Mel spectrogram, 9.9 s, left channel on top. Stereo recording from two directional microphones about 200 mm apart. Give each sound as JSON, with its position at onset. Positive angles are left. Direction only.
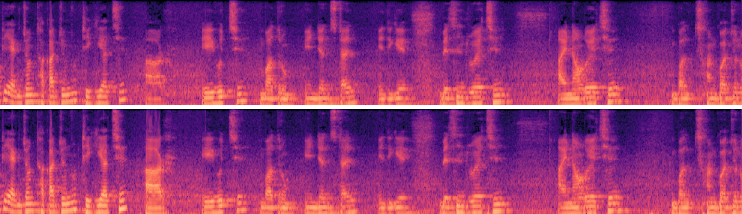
{"t": 0.0, "sound": "speech", "side_deg": -5}
{"t": 1.5, "sound": "speech", "side_deg": -25}
{"t": 2.6, "sound": "speech", "side_deg": 5}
